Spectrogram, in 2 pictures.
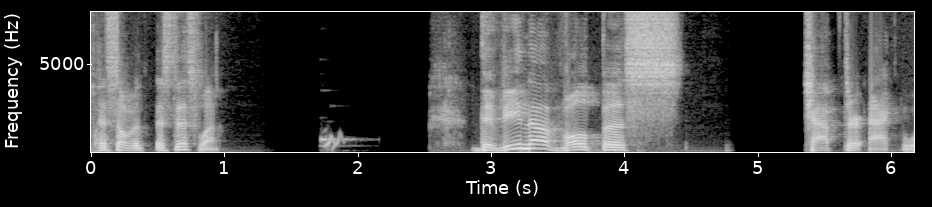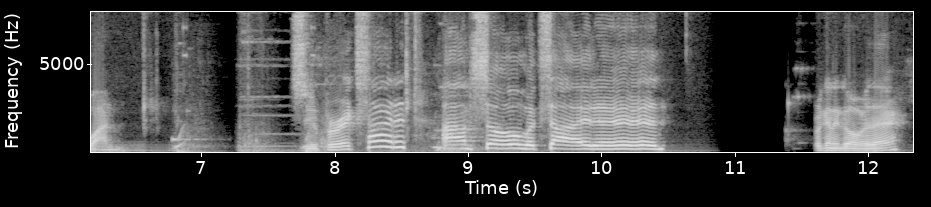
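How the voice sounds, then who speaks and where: A man's voice: fairly high pitch, wildly swooping pitch, takes it slowly, pauses often, fairly bright tone. A man chatting casually to viewers as a game streamer, rambling and often repeating his phrases. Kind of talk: casual livestream chat to viewers.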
